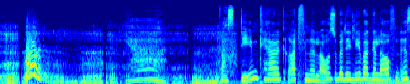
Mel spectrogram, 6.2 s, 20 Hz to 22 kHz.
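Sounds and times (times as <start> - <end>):
dog snarling and growling angrily: 0.0 - 3.6, 5.2 - 6.1
speech: 3.6 - 6.1.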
